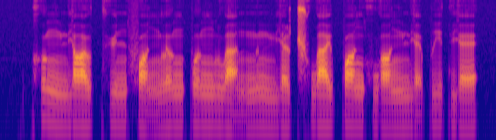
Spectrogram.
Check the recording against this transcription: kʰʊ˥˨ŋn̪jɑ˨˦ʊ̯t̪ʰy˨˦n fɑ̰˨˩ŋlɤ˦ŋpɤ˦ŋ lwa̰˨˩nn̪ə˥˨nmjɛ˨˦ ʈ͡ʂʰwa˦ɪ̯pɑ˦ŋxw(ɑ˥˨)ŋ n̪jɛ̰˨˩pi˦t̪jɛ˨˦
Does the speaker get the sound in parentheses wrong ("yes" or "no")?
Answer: yes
